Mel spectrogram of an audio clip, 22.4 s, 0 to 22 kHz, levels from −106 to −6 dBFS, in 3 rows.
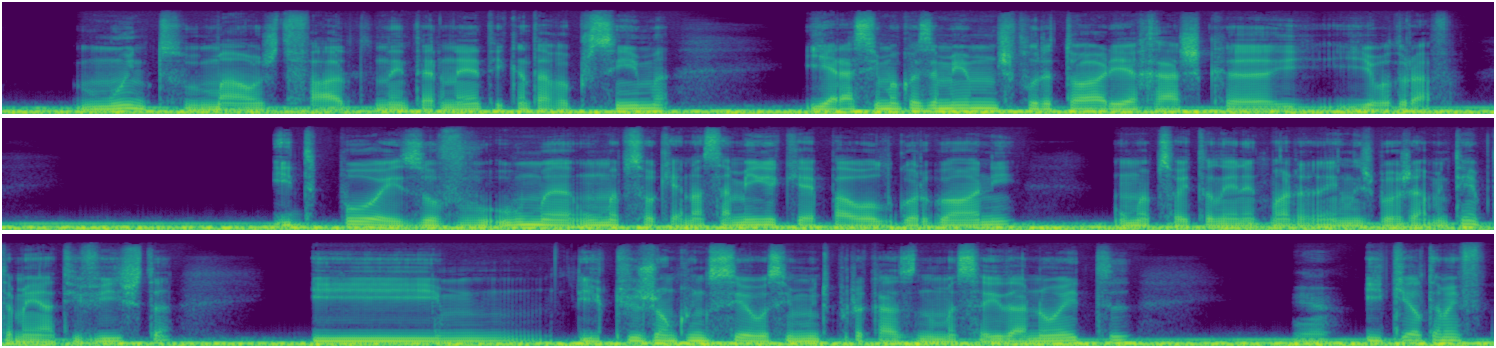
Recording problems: low rumble; loud; throughout; 8 dB below the speech

